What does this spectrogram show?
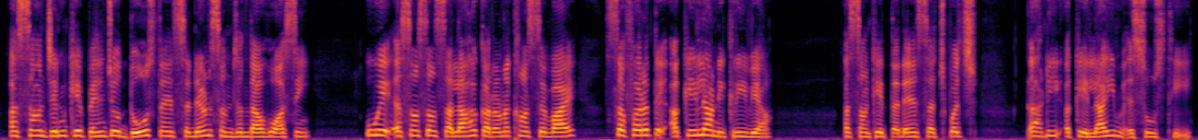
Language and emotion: Sindhi, sad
